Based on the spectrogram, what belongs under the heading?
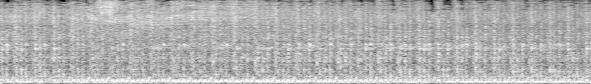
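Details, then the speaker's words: Three-cylinder VW Golf, jump-started with booster cables and ether: uneven, lumpy idle with a stumbling beat that never settles, shaking eases slightly after a throttle blip; misfire, dead cylinder. "yeah you just punch it I actually got better there it's not shaking as bad"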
